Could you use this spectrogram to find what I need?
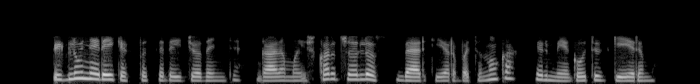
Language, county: Lithuanian, Kaunas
